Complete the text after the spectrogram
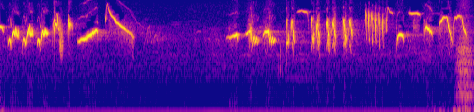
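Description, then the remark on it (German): A common redstart sings clearly, a quick run of high, sweet whistled notes, then a brief pause before a longer, more varied burst of chirps and trills. “Manche sind schon deutlich eher dran, zum Beispiel der Gartenrotschwanz, der klingt so.”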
